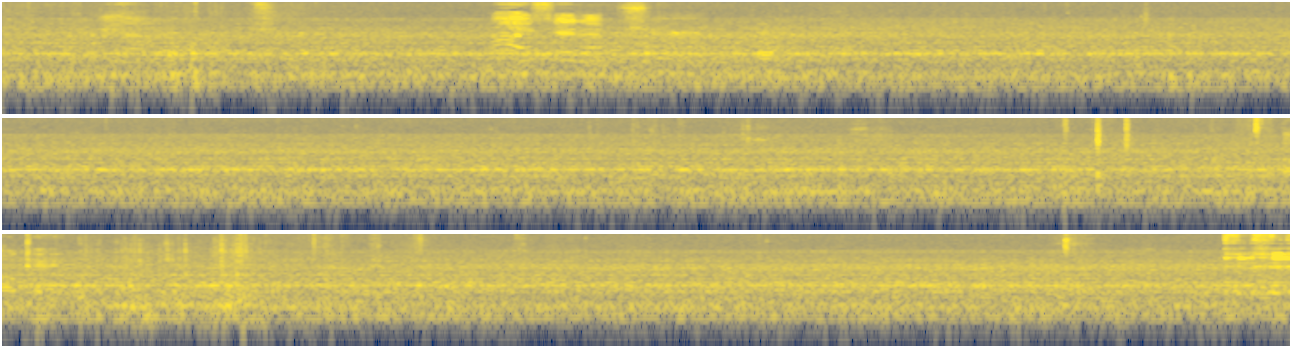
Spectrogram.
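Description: Steady hum of a car heard from inside the cabin, a low engine and road drone with a few faint clicks.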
